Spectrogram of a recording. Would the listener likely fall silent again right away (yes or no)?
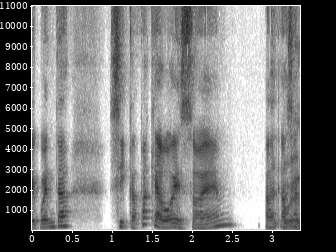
yes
